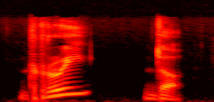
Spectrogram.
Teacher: También puede pasar que dos vocales cerradas diferentes se junten, apoyándose la una en la otra para formar una sola sílaba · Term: diptongo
